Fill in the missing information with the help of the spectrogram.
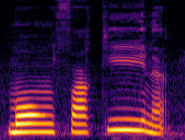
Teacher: Terdapat hukum tajwid ikhfah karena terdapat nun mati atau nun berharokat sukun yang bertemu dengan huruf fa, sehingga cara membacanya pun disamar dengan dengung. Akan tetapi untuk cara bacanya ini dengungnya itu masih disamarkan atau masih agak disembunyikan.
